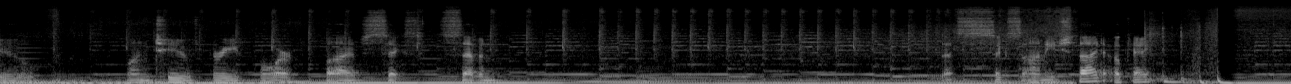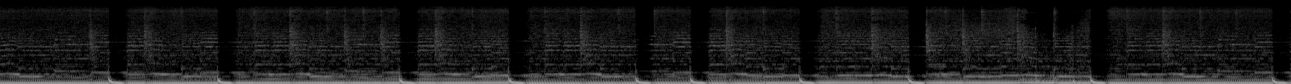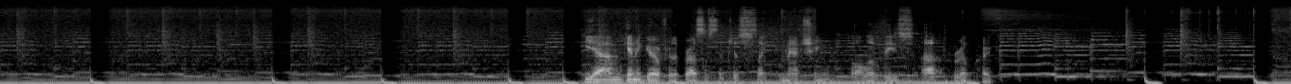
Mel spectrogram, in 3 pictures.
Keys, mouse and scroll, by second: 0.2 click, 0.8 click, 1.1 click, 1.8 click, 3.4 click, 4.1 click, 6.0 middle click, 7.0 middle click, 9.1 middle click, 9.5 middle click, 10.3 click, 11.2 middle click, 13.5 shift+click, 15.1 middle click, 15.9 middle click, 16.8 2, 17.4 middle click, 18.7-19.9 middle drag, 21.5 ctrl+r, 25.3 middle click, 26.0 ctrl+z, 27.0 ctrl+r, 29.1 g, 30.9 middle click, 31.4 middle click, 31.7 middle click, 32.2 middle click, 32.6 middle click, 33.1 middle click, 33.4 middle click, 34.0-34.6 scroll up 2, 34.1 middle click, 34.6 shift+middle click, 36.2 click, 36.9 1, 38.6-38.7 middle drag.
